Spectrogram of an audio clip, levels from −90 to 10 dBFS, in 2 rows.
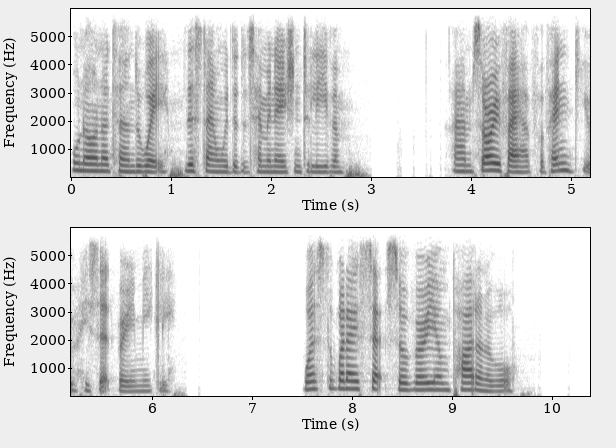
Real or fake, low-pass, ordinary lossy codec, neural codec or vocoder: real; 5.4 kHz; Opus, 32 kbps; none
